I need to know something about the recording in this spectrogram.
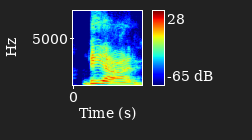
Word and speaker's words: Vion: Is it Vion? Beyond, yes. My cousin's name is Devon. Okay. So it's spelled like that, but with a D.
